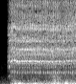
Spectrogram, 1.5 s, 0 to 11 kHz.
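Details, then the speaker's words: Lunar Rover RC crawler build on SCX24 tracks, running on a metal table, which makes it sound worse: steady, even high-pitched motor and gear whine with no clicking, skipping or gears stripping; drivetrain running clean. "It doesn't sound great because it's running on a metal table, but you're also not hearing gears stripping out."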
